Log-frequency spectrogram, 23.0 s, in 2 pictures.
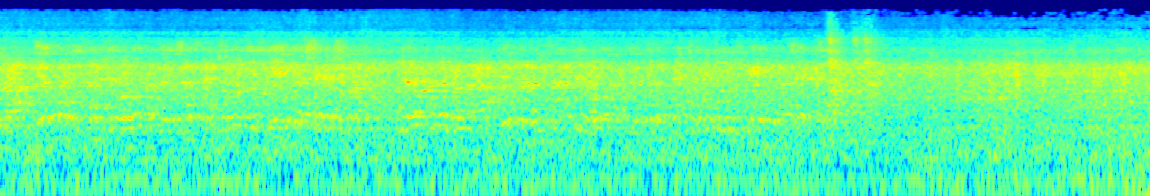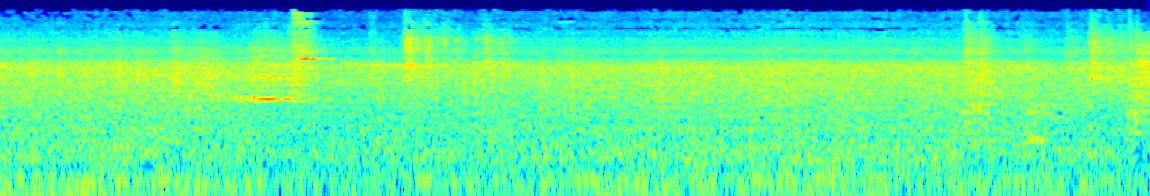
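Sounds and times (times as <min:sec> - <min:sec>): wheel squeal: 0:13.8 - 0:15.9.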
